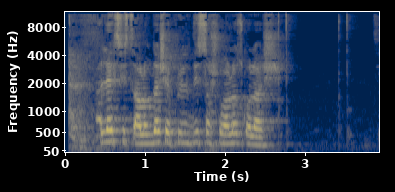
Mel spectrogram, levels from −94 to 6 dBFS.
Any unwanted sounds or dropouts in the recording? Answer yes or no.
no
